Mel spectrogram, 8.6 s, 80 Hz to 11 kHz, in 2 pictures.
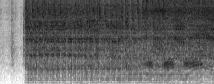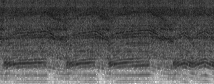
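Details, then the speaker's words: Husqvarna 445 chainsaw: a high, clean two-stroke scream that climbs and drops cleanly with each blip, then holds steady revs. It runs evenly and healthy, though the owner may still check the carburetor. "бачите рівненько все тримає все чітко все гарно так що Супер"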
